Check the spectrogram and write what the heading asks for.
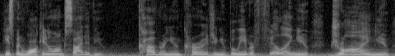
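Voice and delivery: soft, gentle invitation to return; quiet pastoral appeal. Real, not acted. Pastor gently urging believers to return, soft and quiet. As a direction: draw them back softly.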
